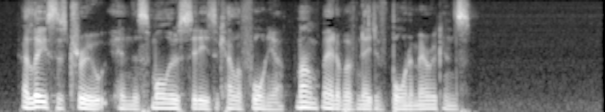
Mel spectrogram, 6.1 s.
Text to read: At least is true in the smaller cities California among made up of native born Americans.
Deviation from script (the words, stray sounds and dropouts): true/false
false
